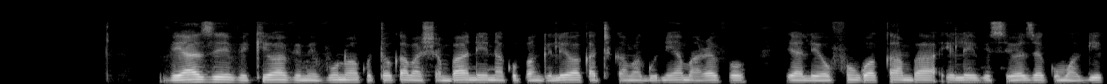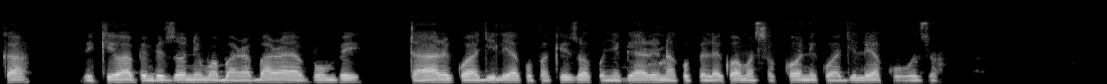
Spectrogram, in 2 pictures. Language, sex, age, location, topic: Swahili, male, 18-24, Dar es Salaam, agriculture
